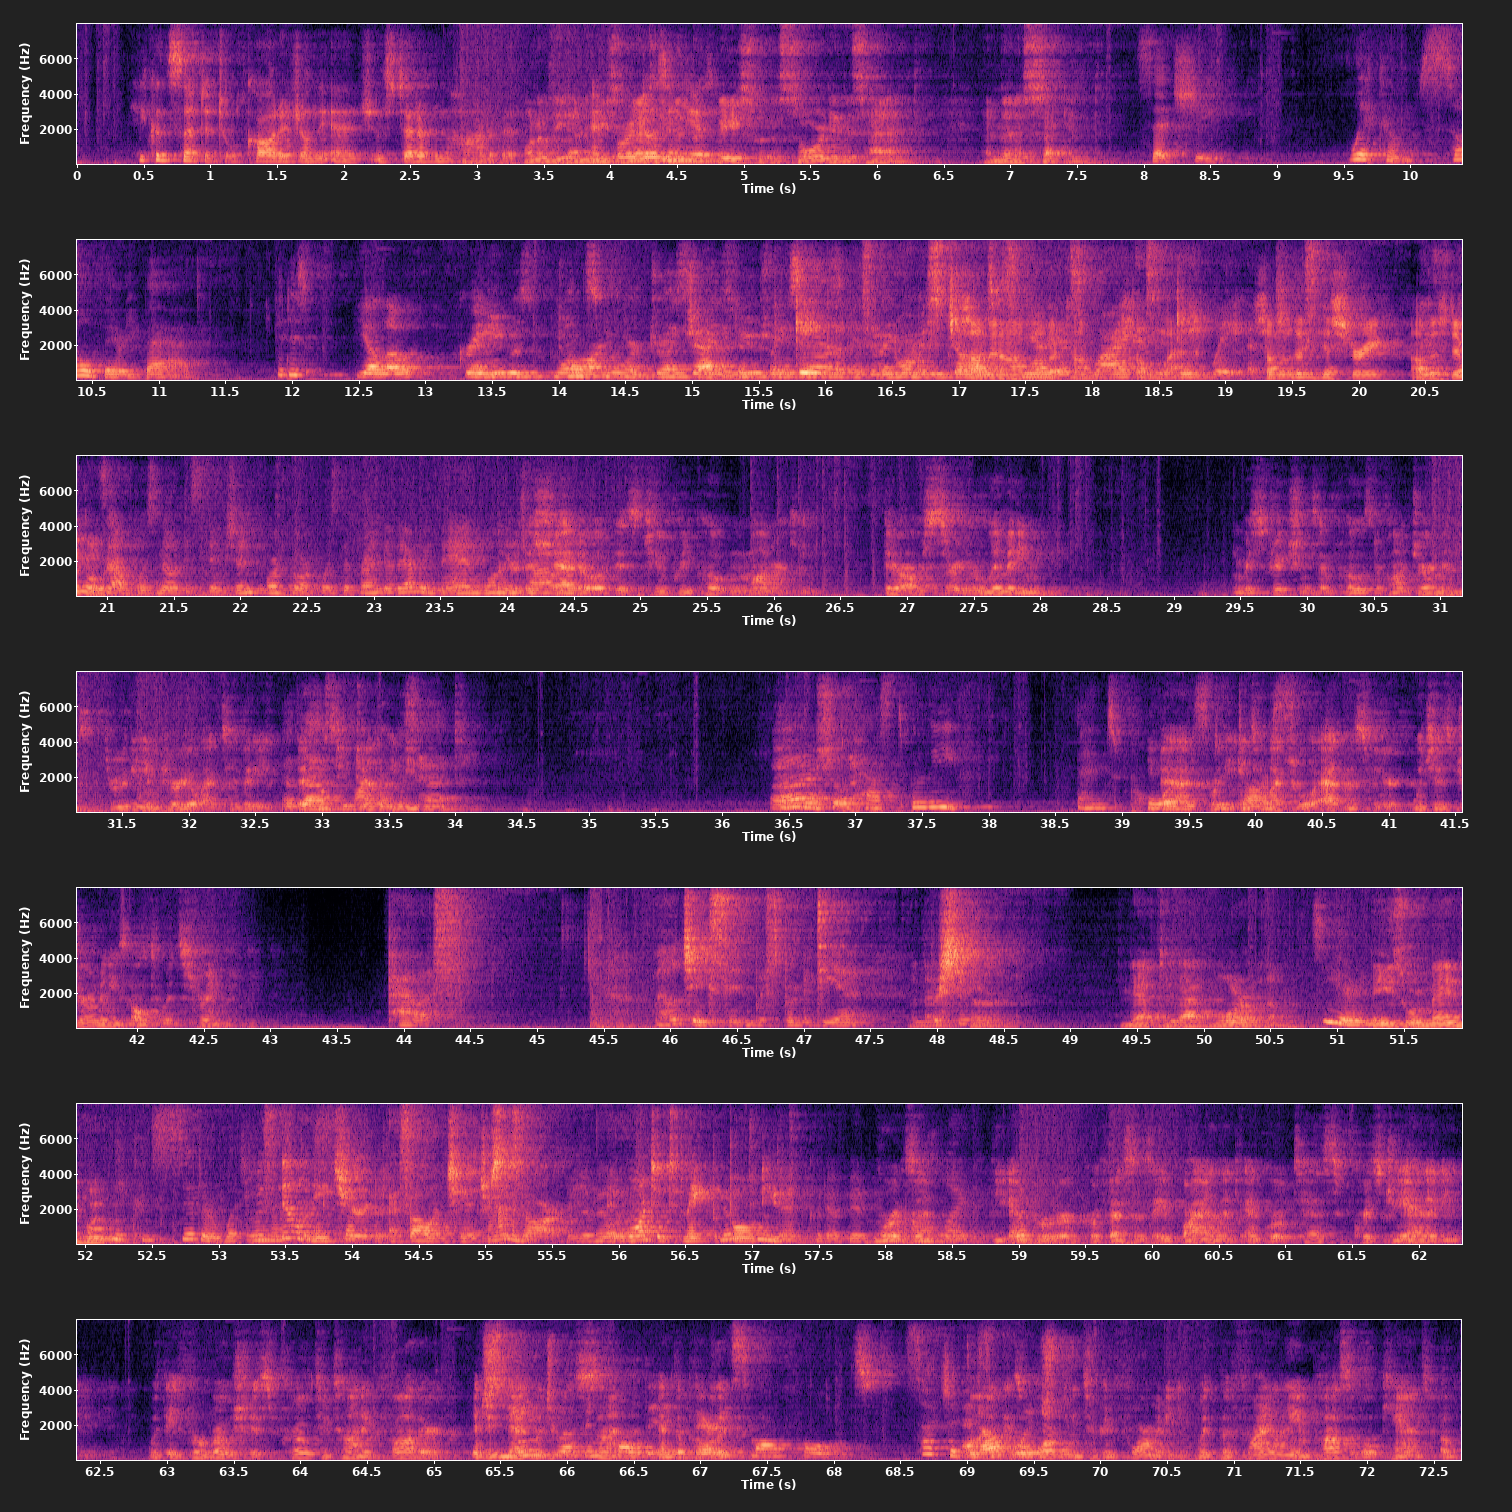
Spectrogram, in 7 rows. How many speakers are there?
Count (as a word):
nine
